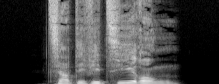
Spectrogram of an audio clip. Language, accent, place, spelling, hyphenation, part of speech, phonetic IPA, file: German, Germany, Berlin, Zertifizierung, Zer‧ti‧fi‧zie‧rung, noun, [t͡sɛʁtifiˈt͡siːʁʊŋ], De-Zertifizierung.ogg
- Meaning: certification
